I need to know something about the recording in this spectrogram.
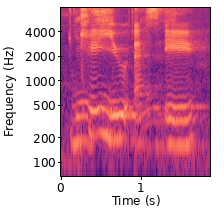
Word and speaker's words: Yayoi Kusama: Okay, if you do not know how to pronounce and spell her name, it's Yayoi Kusama.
